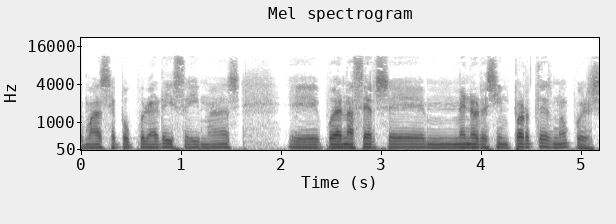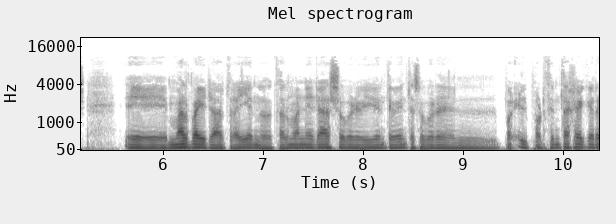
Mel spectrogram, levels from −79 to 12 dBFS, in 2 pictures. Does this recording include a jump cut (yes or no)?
no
